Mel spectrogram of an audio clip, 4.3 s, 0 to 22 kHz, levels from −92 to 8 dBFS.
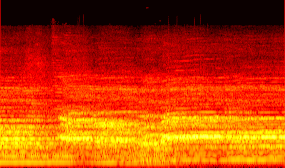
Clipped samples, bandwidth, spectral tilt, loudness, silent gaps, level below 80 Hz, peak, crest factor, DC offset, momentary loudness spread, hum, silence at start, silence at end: under 0.1%; 10.5 kHz; -6.5 dB/octave; -14 LUFS; none; -56 dBFS; 0 dBFS; 14 dB; under 0.1%; 6 LU; none; 0 s; 0 s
